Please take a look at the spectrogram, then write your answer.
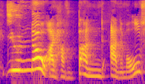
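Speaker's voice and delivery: very loud, enraged, furious yell. Narrating a story, the queen shouting at Tasha about the kangaroo, yelling. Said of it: "she yelled".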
